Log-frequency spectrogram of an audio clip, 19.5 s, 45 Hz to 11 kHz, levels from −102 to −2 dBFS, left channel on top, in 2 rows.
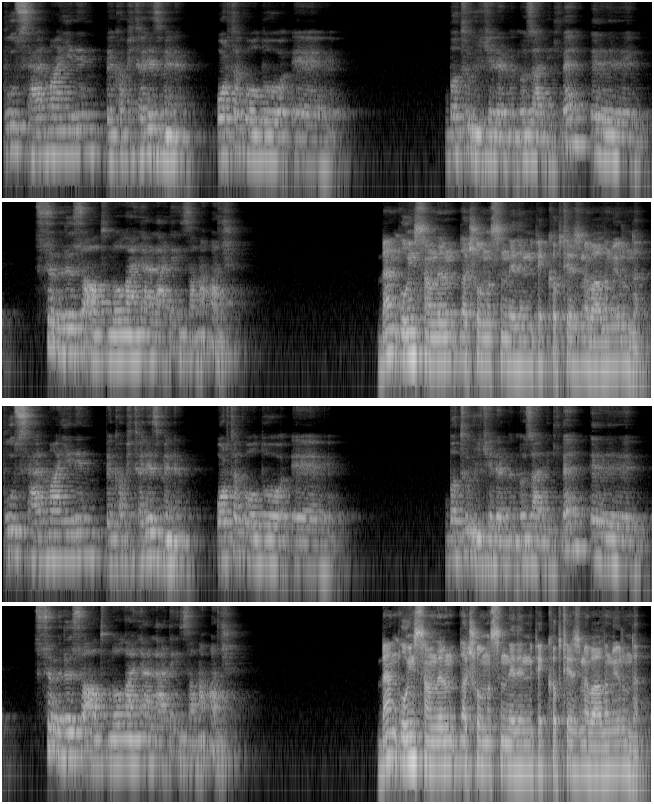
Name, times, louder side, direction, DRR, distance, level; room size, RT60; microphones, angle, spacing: voice 1, 0.0-2.7 3.2-4.9 6.6-9.5 10.2-13.2, right 1 dB, 65° right, -2 dB, 1.9 m, -37 dB
voice 2, 15.4-19.3, right 5 dB, 40° right, 9 dB, 0.4 m, -30 dB
8.2 x 3.2 x 3.6 m, 0.87 s
head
